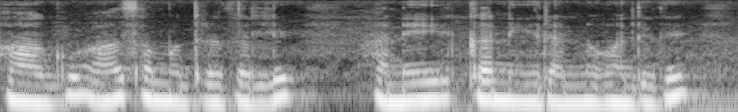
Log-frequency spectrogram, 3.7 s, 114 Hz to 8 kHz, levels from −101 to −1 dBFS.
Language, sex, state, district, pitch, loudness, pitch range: Kannada, female, Karnataka, Bidar, 175 Hz, -15 LUFS, 165-195 Hz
